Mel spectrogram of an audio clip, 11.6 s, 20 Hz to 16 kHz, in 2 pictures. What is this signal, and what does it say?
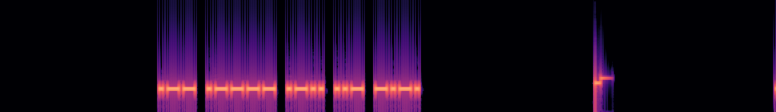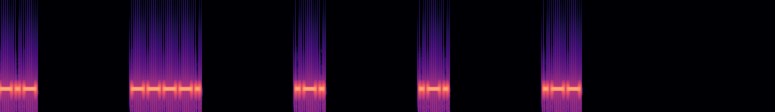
Morse code, heard as a keyed tone, about 40 wpm, spaced as for 17 wpm, 700 Hz. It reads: W1LUC K9RRW
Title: USA Call Signs - 5 Characters - 8x Character Spacing - 40wpm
